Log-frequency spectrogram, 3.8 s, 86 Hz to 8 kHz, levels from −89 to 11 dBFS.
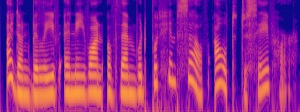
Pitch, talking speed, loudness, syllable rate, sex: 205 Hz, 225 wpm, -19 LUFS, 5.5 syllables/s, female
